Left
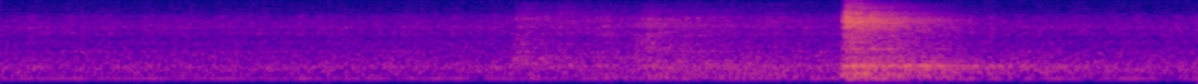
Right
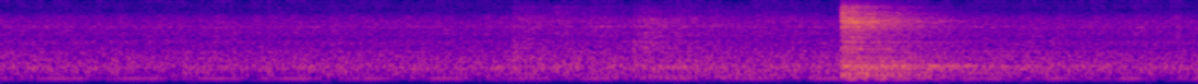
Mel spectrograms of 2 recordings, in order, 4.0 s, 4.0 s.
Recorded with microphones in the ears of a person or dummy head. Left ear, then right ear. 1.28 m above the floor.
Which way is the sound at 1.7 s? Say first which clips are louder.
Even; 80° right.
